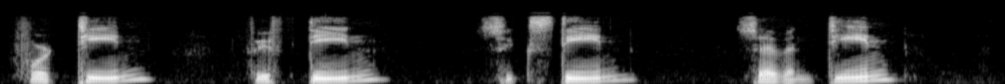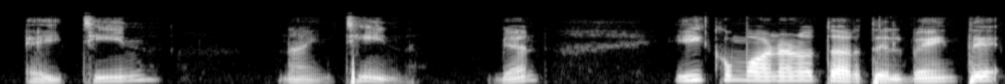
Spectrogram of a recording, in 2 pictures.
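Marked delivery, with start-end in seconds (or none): 0.1-7.1 put-on each number with "teen" stressed. Shown as a demonstration. Teacher drilling teen stress for students. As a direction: lean on "teen" every time. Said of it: "ahí es donde va la acentuación".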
